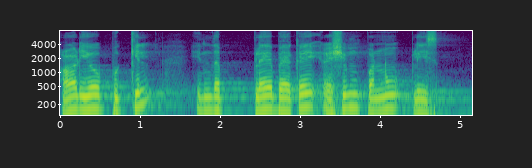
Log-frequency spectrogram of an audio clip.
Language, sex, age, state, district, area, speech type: Tamil, male, 45-60, Tamil Nadu, Namakkal, rural, read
